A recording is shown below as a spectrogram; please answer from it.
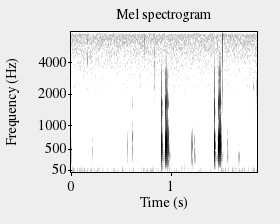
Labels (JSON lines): {"label": "biophony, knock croak", "recorder": "SoundTrap 300"}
